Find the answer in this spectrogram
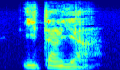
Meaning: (adjective) Italian; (noun) 1. an Italian person 2. the Italian language
- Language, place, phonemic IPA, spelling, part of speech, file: Occitan, Béarn, /itaˈlja/, italian, adjective / noun, LL-Q14185 (oci)-italian.wav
